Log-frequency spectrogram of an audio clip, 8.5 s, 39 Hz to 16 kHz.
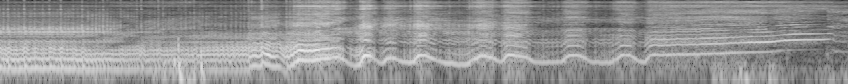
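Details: RC car K5.9 nitro engine with LRP 32 Spec 2 carburetor and hot glow plug, after leaning/retuning the low end: revs blip cleanly and evenly then a steady rising rev; tune now better.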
